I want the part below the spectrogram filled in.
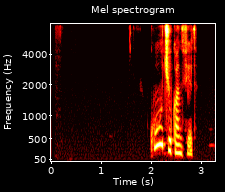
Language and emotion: Russian, positive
